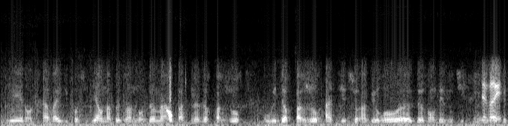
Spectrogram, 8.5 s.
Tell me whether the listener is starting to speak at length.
No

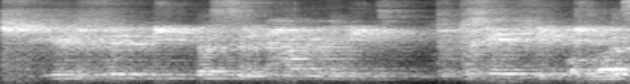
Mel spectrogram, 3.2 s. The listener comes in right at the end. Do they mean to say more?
No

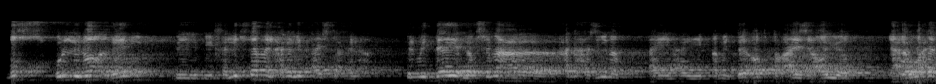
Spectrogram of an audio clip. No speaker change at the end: Yes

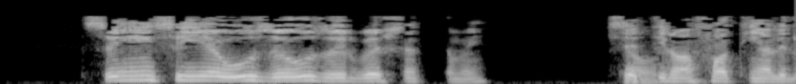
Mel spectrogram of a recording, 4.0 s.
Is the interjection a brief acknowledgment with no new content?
Yes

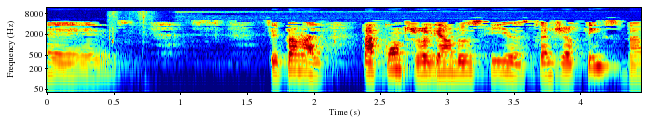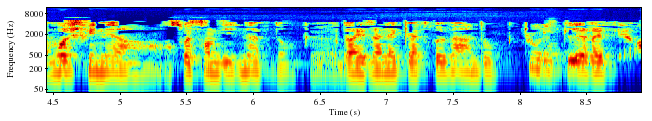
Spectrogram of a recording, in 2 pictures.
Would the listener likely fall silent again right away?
Yes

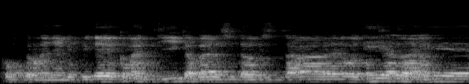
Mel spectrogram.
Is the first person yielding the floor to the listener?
Yes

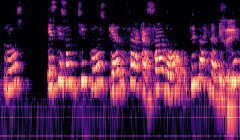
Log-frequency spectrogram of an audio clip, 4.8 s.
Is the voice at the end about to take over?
No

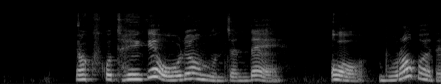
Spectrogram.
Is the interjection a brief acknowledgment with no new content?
Yes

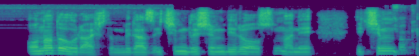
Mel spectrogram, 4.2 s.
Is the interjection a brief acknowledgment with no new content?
Yes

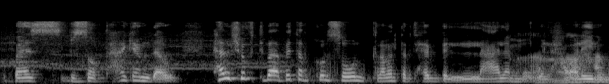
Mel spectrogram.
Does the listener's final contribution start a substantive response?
Yes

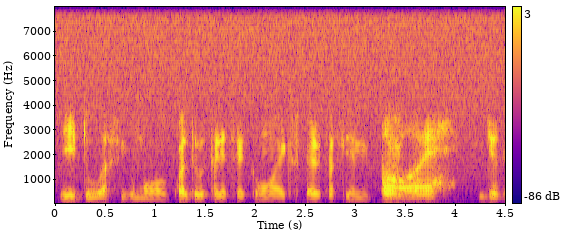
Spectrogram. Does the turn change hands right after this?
Yes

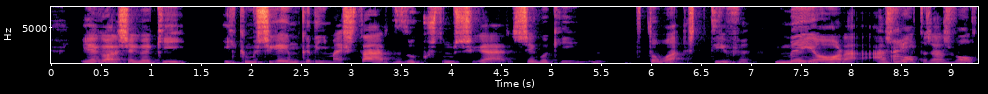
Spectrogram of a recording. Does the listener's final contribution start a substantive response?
No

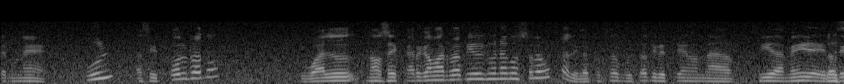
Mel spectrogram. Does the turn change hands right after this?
Yes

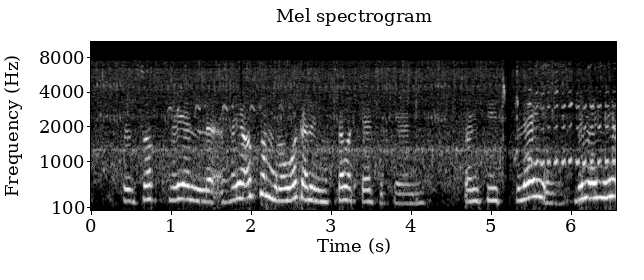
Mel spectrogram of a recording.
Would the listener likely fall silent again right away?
Yes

